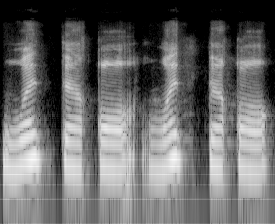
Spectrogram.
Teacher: قاف کو اگین آپ نے ہیوی پڑھنا ہے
